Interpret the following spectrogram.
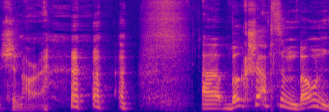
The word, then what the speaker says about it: Shannara: And I know it can be pronounced Shanara as well. That's how Terry pronounces it. I I don't know. Old habits die hard. I grew up calling it Shannara.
